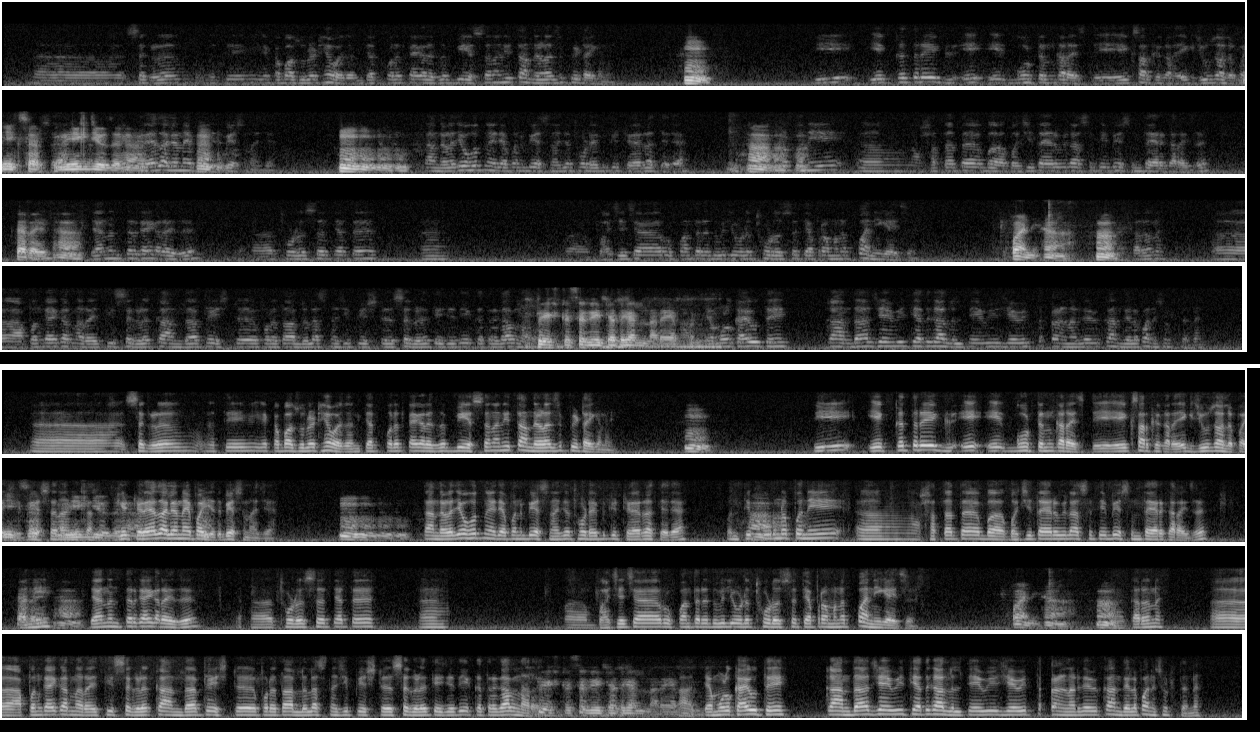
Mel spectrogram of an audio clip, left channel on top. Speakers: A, on the right (about 60°); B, on the left (about 60°).
A: अं सगळं. अ ते एका बाजूला ठेवायचं आणि त्यात परत काय करायचं बेसन आणि तांदळाचं पीठ आहे कनाय
B: हम्म.
A: ते एकत्र एक एक घोटण करायच एक सारखं करायचं. जीव झालं पाहिजे,
B: एकसारखं
A: बेसन आणि
B: एक
A: तांदूळ
B: जीवज हां
A: गीटळ्या
B: हम्म
A: झाल्या नाही पाहिजेत
B: हम्म
A: बेसनाच्या.
B: हम्म हम् हम्म हम्.
A: तांदळाच्या होत नाहीत्या पण बेसनाच्या थोड्या गिटळ्या राहत्या त्या पण ते
B: हां
A: पूर्णपणे
B: हां हां
A: अ हातात भ भजी तयार होईल असं ते बेसन तयार करायचं.
B: करायचं
A: आणि
B: हां
A: त्यानंत तर काय करायचं थोडसं त्यात अ अ भज्याच्या रूपांतरीत होईल एवढं थोडंस त्या प्रमाणात पाणी घ्यायचं.
B: पाणी हा हा.
A: हां कारण अ आपण काय करणार आहे, ते सगळं कांदा पेस्ट परत आल्लं, लसणाची पेस्ट सगळं त्याच्यात एक एकत्र घालणार हाय
B: पेस्ट सगळी त्यात घालणार आहे आपण
A: हा त्यामुळं काय होतंय कांदा ज्यावेळी त्यात घाललं त्यावेळी ज्यावेळी ताळणार त्यावेळी कांद्याला पाणी सुटतं ना?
